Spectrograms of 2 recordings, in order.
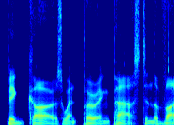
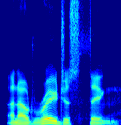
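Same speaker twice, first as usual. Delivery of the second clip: loud, slow, outraged uncle; violent outburst; 4 semitones higher, 5 dB louder, slower than usual. A narrator's reading. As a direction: spit out each word in outrage. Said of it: "said Uncle Benjamin violently".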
